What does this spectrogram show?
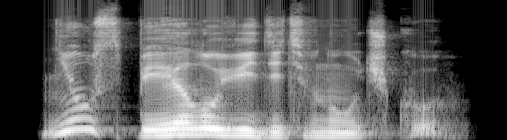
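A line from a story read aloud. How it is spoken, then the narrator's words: Sighing, near tears. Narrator (Russian): вздохнула и чуть не прослезилась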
